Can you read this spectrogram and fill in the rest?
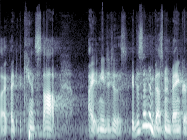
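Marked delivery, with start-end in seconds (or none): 0.0-2.5 crying, tearful, stammering, stumbling voice. Retelling a coaching client's confession about craving candy: imitating someone in tears. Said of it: "in tears when she's telling me this".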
